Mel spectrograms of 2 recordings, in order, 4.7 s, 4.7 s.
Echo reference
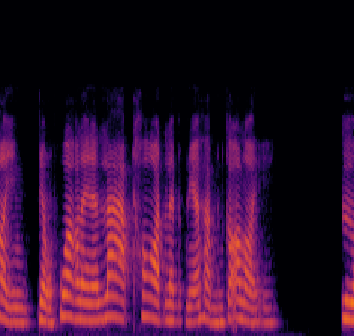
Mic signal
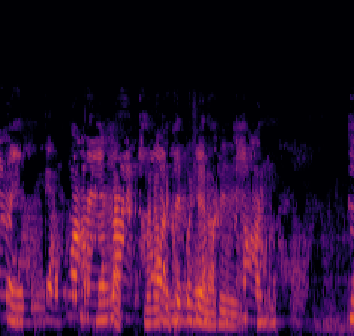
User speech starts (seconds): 1.5 s

